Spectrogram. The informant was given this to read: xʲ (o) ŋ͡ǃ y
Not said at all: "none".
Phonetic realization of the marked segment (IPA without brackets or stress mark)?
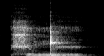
o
